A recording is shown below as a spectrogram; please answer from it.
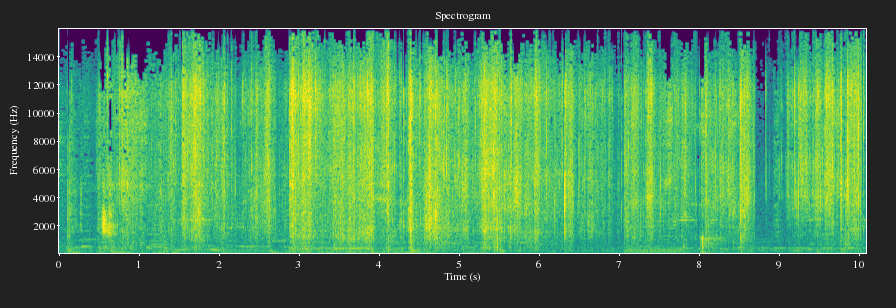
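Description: Thin white wrapping paper crinkling and rustling in repeated handfuls as it is folded around a stack of leather coasters. Soft background music plays underneath.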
